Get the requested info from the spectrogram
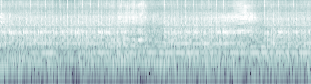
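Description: A live band playing, with guitar to the fore and long held notes throughout.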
